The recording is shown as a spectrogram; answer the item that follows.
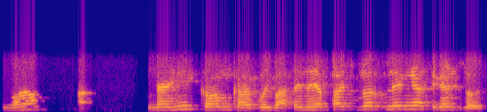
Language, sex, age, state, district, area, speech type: Hindi, male, 18-30, Uttar Pradesh, Mirzapur, rural, conversation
